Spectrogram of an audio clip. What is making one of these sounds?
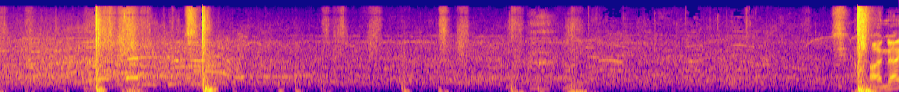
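Punches thud against a boxer's body and gloves.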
